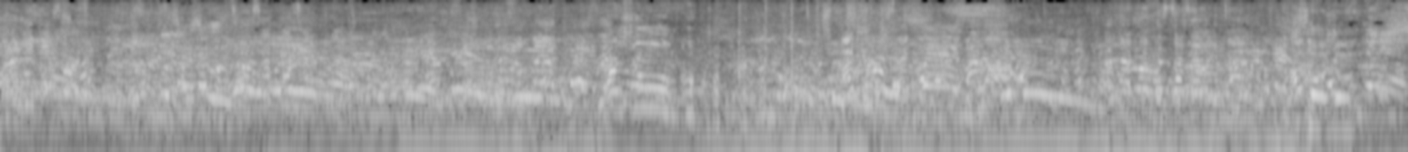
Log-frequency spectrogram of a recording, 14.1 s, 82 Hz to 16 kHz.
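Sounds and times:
crowd chatter: 0:00.0 - 0:14.0.

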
